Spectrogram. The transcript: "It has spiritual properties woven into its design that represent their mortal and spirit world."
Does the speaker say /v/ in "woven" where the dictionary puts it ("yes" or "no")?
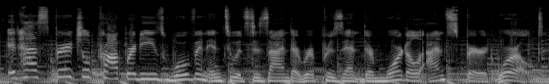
yes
